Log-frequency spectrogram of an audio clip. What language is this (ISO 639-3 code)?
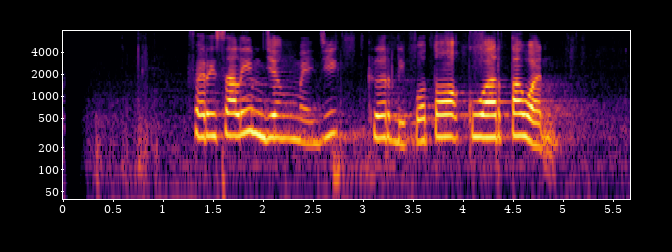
sun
